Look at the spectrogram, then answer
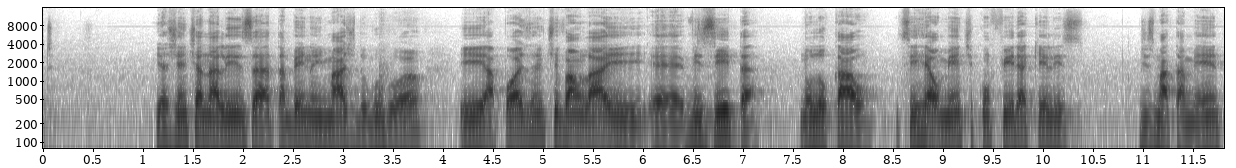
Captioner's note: speaking in portuguese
